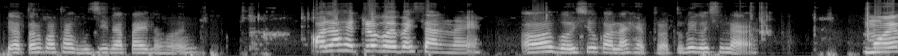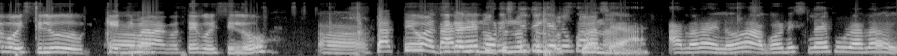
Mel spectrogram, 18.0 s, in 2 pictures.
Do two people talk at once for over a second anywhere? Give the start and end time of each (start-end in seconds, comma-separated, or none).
13.4-15.2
